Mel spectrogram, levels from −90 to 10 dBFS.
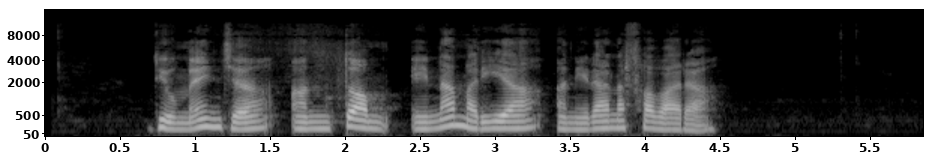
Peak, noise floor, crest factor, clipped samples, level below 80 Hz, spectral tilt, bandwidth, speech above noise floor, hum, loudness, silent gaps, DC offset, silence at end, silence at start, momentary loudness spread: -8 dBFS; -76 dBFS; 20 dB; under 0.1%; -68 dBFS; -7 dB/octave; 11 kHz; 51 dB; none; -25 LUFS; none; under 0.1%; 1.4 s; 0.75 s; 8 LU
